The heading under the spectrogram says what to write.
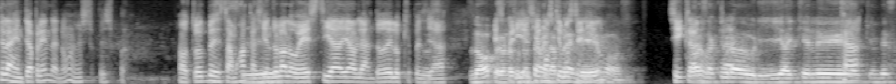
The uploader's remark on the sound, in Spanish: Episodio grabado el 03 de agosto de 2020 en línea, desde Bogotá - Colombia y Gante - Bélgica.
